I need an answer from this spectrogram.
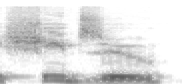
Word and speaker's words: Shih Tzu: You've seen some people call them Shih Tzus, but it's actually pronounced Shih Tzu.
